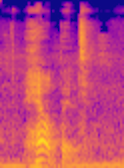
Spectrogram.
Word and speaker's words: helped: Vocês vão observar que quando terminar em ED, a pronúncia, tá vendo aqui, ó, vai ser com wanted, tá vendo? Helped. Como se, não vai ser um D, vai ser um T.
